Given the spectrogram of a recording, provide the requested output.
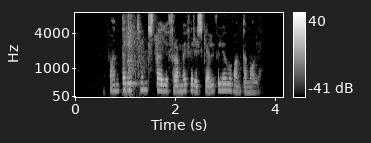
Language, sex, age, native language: Icelandic, female, 40-49, Icelandic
